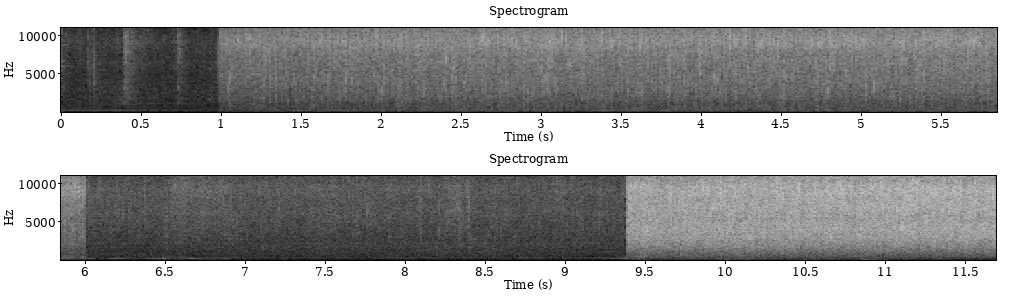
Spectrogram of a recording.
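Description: Food sizzles loudly in a hot frying pan.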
